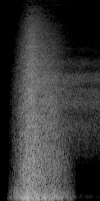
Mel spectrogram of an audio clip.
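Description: Whoosh sound effect for a logo intro: a sudden rushing swell with a deep rumble that cuts off about a second and a half in, leaving a thin high tail that fades away.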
